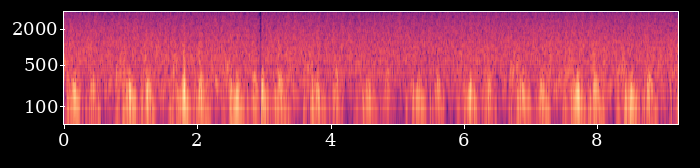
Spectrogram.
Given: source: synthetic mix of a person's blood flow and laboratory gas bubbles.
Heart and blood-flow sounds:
Doppler ultrasound of blood flow; precordium
no bubbles
From the record:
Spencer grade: 0 (complete lack of bubble signals)

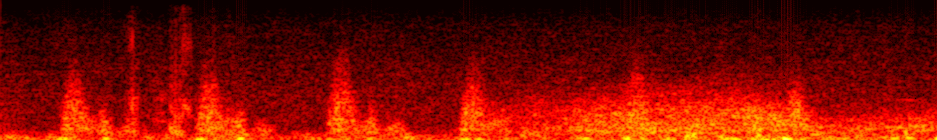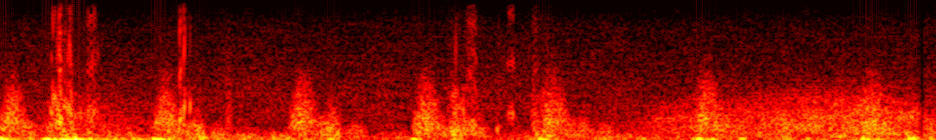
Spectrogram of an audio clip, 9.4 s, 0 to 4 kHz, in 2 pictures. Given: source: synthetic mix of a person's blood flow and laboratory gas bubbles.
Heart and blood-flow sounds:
Doppler ultrasound of blood flow; subclavian vein
0.61-0.98 s: bubbles
1.03-1.17 s: bubbles
4.91-5.18 s: bubbles
5.54-5.68 s: bubbles
6.87-7.12 s: bubbles
7.16-7.27 s: bubbles
7.33-7.48 s: bubbles
From the record:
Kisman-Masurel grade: 221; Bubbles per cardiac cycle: several, 3 to 8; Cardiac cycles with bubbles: 10 to 50%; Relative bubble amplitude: barely perceptible (0.100 to 0.250); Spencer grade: 2 (many but less than half of the cardiac periods contain bubble signals, singularly or in groups); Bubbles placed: anywhere in the cardiac cycle

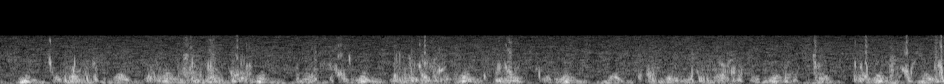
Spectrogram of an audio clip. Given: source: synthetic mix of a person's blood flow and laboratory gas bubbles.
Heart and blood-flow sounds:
Doppler ultrasound of blood flow; precordium
0.47-0.57 s: bubbles
0.59-1.00 s: bubbles
1.46-1.66 s: bubbles
1.76-2.23 s: bubbles
2.28-2.53 s: bubbles
2.95-3.02 s: bubbles
3.09-3.54 s: bubbles
3.88-4.49 s: bubbles
4.81-4.89 s: bubbles
4.92-5.22 s: bubbles
5.36-5.44 s: bubbles
6.37-6.60 s: bubbles
6.72-7.45 s: bubbles
7.81-8.00 s: bubbles
8.12-8.24 s: bubbles
8.50-8.73 s: bubbles
8.88-9.16 s: bubbles
9.29-9.45 s: bubbles
From the record:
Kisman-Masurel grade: 242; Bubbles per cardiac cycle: several, 3 to 8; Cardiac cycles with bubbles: 100%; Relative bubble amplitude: moderate (0.250 to 0.450); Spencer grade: 3 (all of the cardiac periods contain showers or single bubble signals, but not dominating or overriding the cardiac motion signals); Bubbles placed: only in the low amplitude regions of the cardiac cycle

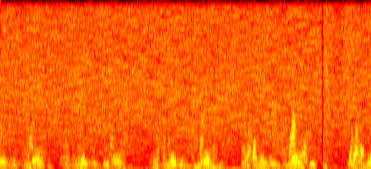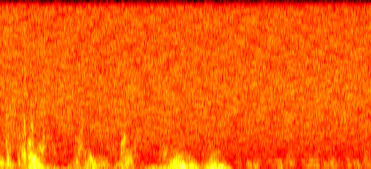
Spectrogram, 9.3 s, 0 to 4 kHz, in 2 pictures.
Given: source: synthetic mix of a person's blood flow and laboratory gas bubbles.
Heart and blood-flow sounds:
Doppler ultrasound of blood flow; precordium
4.71-4.79 s: bubbles
4.84-4.98 s: bubbles
From the record:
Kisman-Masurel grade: 112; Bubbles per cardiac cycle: 1 to 2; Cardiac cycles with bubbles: 1 to 10%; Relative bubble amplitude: moderate (0.250 to 0.450); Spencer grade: 1 (occasional bubble signal discernible with the cardiac motion signal, with majority of cardiac periods free of bubbles); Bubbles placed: only in the low amplitude regions of the cardiac cycle

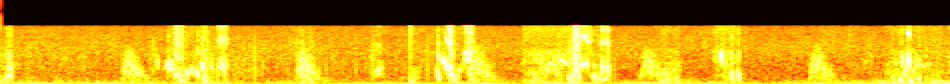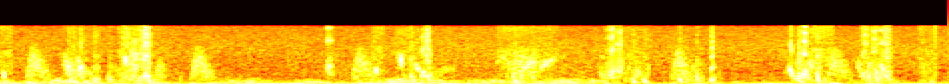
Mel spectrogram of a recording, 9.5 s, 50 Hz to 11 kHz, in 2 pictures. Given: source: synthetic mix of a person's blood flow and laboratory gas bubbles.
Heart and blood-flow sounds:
Doppler ultrasound of blood flow; subclavian vein
0.00-0.09 s: bubbles
0.76-1.15 s: bubbles
1.48-1.58 s: bubbles
1.87-1.93 s: bubbles
2.05-2.42 s: bubbles
2.60-3.08 s: bubbles
3.30-3.41 s: bubbles
3.57-3.74 s: bubbles
4.42-4.71 s: bubbles
4.74-4.81 s: bubbles
5.04-5.59 s: bubbles
6.37-6.42 s: bubbles
6.59-6.67 s: bubbles
6.71-7.02 s: bubbles
7.23-7.54 s: bubbles
7.73-8.01 s: bubbles
8.11-8.35 s: bubbles
8.66-8.91 s: bubbles
9.02-9.22 s: bubbles
9.33-9.42 s: bubbles
From the record:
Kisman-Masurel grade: 242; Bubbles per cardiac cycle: several, 3 to 8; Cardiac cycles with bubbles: 100%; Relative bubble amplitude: moderate (0.250 to 0.450); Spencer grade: 3 (all of the cardiac periods contain showers or single bubble signals, but not dominating or overriding the cardiac motion signals); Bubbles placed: anywhere in the cardiac cycle

